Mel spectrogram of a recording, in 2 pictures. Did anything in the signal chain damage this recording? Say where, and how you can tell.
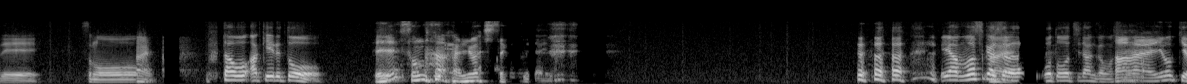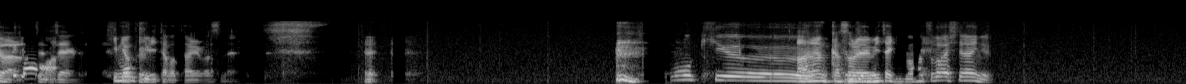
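Yes. The damage is in the call processing, at the far end's echo canceller.

Echo leak appears at 1.6 to 1.98 s, briefly at 5.22 to 5.3 s, and for a long stretch from 11.42 to 21.21 s. A faint copy of the speech trails the original by 259 ms. It sits about 25 dB below the speech early on and about 20 dB below it in the long stretch. A loudspeaker on the other side is the likely source. Its echo canceller failed to subtract that sound, so it was returned to the call.

Background gated by the echo canceller occurs three times. The room tone collapses by about 37 dB at 1.67 to 1.78 s and by about 36 dB at 5.79 to 6.1 s. It drops again by about 36 dB during 12.7 to 15.4 s, for roughly one and a half seconds in total. Each dip comes while the loudspeaker was active. The canceller clamped the microphone, and the ambience returned when it released.

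Speech suppressed in double talk affects 4.04 to 5.56 s, 10.19 to 13.48 s and 18.42 to 21.11 s. In each span the speech falls away by up to roughly 40 dB, for about a second in total. It dips and breaks into pieces. The likely cause is both sides talking together. The canceller could not separate its own talker from the loudspeaker echo, so it attenuated both.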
